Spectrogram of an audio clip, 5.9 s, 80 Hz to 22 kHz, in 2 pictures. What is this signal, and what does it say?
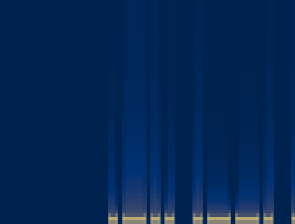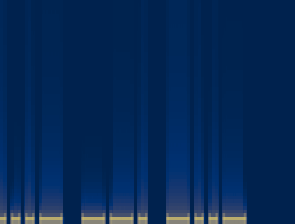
Morse code, heard as a keyed tone, about 17 wpm, 700 Hz. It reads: LPVGX
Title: Code Groups - 5 Letters - 17wpm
